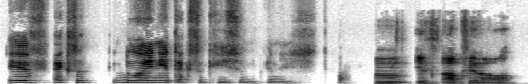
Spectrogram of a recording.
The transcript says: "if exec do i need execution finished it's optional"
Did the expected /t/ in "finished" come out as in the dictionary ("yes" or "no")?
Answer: yes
